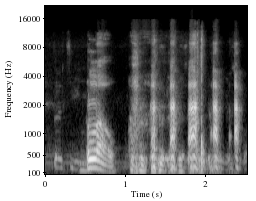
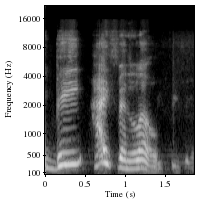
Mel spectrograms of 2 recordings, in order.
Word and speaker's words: By Low: You know what it looks like when I say your name is DJ Blow, but it's really By Low, y'all.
